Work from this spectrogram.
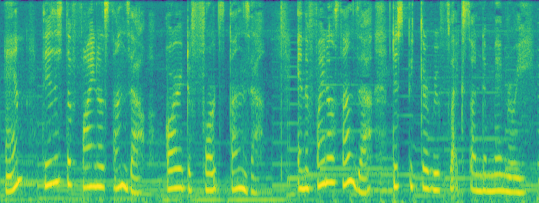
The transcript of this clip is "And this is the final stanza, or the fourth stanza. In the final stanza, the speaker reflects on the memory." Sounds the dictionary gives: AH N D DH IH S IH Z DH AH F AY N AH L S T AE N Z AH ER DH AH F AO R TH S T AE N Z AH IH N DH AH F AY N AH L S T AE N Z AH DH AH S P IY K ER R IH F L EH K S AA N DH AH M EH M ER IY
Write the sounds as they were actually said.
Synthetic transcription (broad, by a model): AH N DH IH S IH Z DH AH F AY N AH L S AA N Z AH ER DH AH F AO R T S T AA N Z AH IH N DH AH F AY N AH L S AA N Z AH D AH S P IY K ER R IH F L EH K S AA N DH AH M EH M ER IY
